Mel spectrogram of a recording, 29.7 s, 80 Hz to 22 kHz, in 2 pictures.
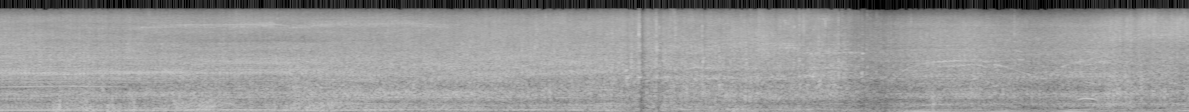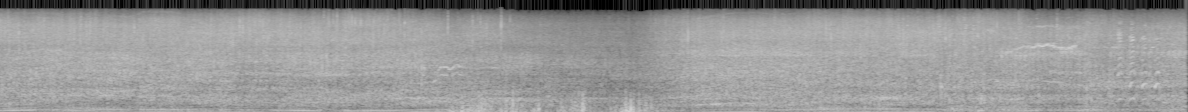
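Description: Off-road 4x4 SUV engines running under load, steady at first, then engine speed rising and falling repeatedly through the middle stretch. The level dips briefly twice, about eleven and twenty-two seconds in.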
